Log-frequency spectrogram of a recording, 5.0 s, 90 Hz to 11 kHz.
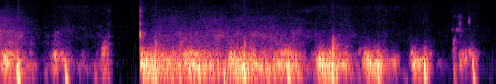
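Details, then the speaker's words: Continuous heart murmur recorded with an iPhone, not in the left subclavicular area; fast heartbeat about 130 a minute with a rushing murmur carrying between beats, described as from a coronary artery fistula. "on entend un flux qui a l'air d'être systolique ou continue ses bas donc temps un souffle continu"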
